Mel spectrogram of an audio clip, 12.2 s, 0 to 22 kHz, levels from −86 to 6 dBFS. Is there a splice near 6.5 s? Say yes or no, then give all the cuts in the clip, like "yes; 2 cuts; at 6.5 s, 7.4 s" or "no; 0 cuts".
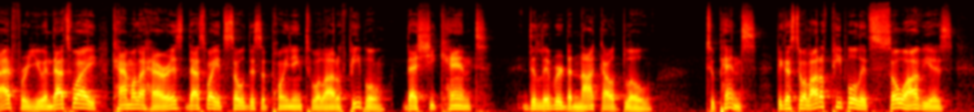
yes; 3 cuts; at 1.3 s, 4.9 s, 6.5 s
